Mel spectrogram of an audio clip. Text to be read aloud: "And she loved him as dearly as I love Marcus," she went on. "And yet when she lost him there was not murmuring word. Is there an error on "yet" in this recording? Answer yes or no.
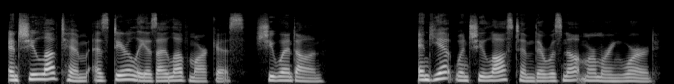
no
